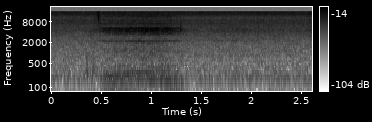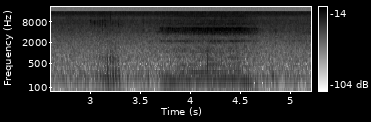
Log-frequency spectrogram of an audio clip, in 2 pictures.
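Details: Sleeping corgi snoring: two long, buzzing, tonal snores a few seconds apart, with quieter breathing between them.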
